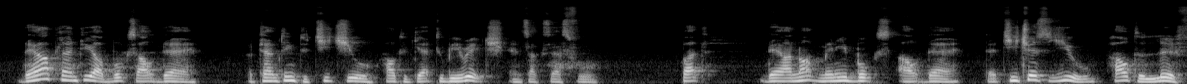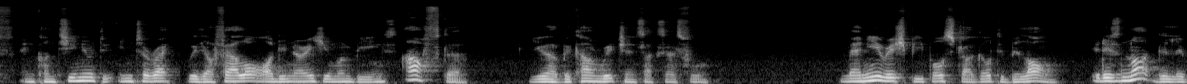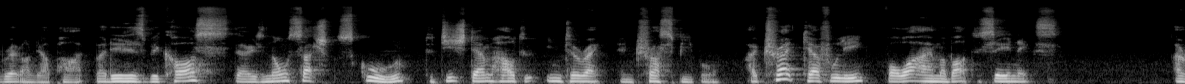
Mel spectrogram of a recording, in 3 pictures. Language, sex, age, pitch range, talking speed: English, male, 50-69, 120-150 Hz, 155 wpm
